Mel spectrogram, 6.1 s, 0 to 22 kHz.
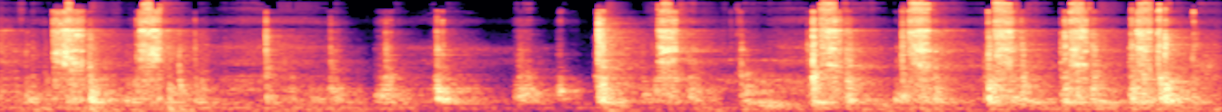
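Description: A ratchet wrench loosening 10mm bolts on the engine of a John Deere D105 riding mower, giving close, loud bursts of rapid clicking, about ten short ratcheting runs separated by brief pauses, with no talking.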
